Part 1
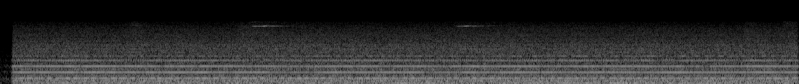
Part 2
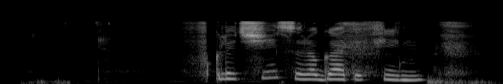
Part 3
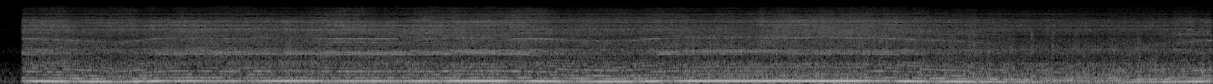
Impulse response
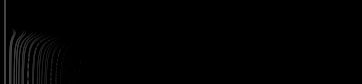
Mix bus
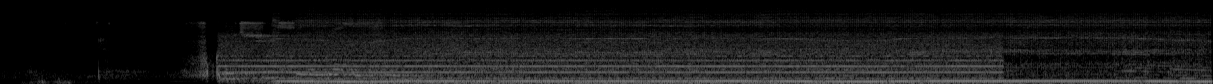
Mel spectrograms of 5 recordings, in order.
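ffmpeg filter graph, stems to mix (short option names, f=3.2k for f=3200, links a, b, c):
-filter_complex "[0:a]highpass=160,equalizer=f=3.9k:t=o:w=0.77:g=6,adelay=2050,volume=-6.5dB[a];[1:a]equalizer=f=380:t=o:w=1.8:g=14.5,volume=-5dB,asplit=2[b][c];[c]volume=-14dB[d];[2:a]tremolo=f=52:d=0.667,adelay=2500,volume=-2.5dB[e];[b][e]amix=inputs=2:normalize=0,acrossover=split=190|3000[f][g][h];[g]acompressor=threshold=-43dB:ratio=6[i];[f][i][h]amix=inputs=3:normalize=0,alimiter=level_in=2.5dB:limit=-24dB:level=0:latency=1,volume=-2.5dB,volume=0dB[j];[3:a]atrim=start_sample=2205[k];[d][k]afir=irnorm=-1:irlink=0[l];[a][j][l]amix=inputs=3:normalize=0,equalizer=f=5.1k:w=2.8:g=-11.5,acrossover=split=150|430|960|4100[m][n][o][p][q];[m]acompressor=threshold=-40dB:ratio=4[r];[n]acompressor=threshold=-58dB:ratio=4[s];[o]acompressor=threshold=-46dB:ratio=4[t];[p]acompressor=threshold=-46dB:ratio=4[u];[q]acompressor=threshold=-49dB:ratio=4[v];[r][s][t][u][v]amix=inputs=5:normalize=0"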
